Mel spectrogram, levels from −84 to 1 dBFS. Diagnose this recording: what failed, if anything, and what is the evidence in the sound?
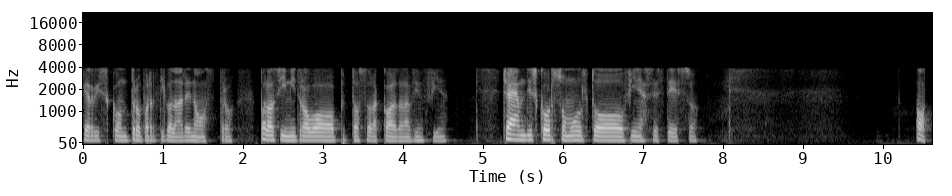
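Nothing failed: the speech reaches the listener over an intact G.711 telephone path, band-limited to 3.8 kHz as that coding should be, with no defect audible at any stage of the chain.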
